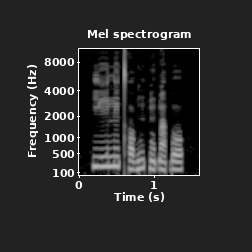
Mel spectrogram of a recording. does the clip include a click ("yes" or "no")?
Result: no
